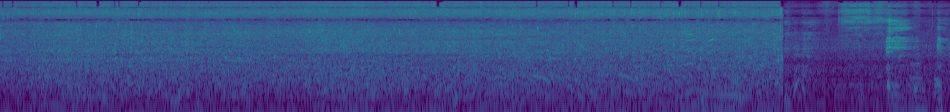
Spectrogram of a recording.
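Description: A river in Collias flows past rocks, a steady close broadband rush of water running throughout, thinning out near the end as a few brief clicks appear.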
